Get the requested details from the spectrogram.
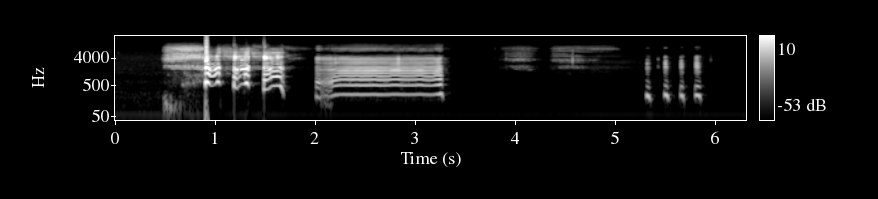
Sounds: Laughter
